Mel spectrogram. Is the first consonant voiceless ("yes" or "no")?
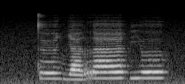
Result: yes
